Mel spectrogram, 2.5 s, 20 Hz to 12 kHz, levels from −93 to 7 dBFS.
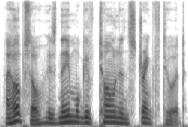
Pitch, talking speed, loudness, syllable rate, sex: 130 Hz, 285 wpm, -20 LUFS, 5.2 syllables/s, male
